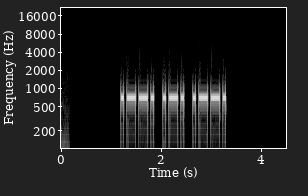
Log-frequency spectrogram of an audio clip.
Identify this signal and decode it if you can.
Morse code, heard as a keyed tone, about 20 wpm, 700 Hz. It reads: PRP
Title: USA Call Sign Postfixes - 3 Letters 20wpm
